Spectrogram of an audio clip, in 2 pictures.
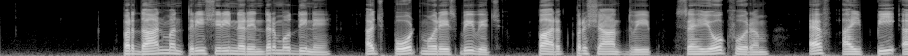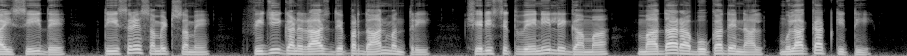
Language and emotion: Punjabi, neutral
